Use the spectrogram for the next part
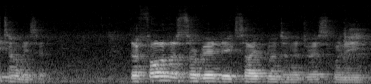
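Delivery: ordinary delivery, nothing marked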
